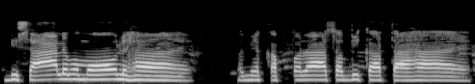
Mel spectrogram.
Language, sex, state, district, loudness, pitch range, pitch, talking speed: Hindi, female, Bihar, Sitamarhi, -13 LUFS, 195-225 Hz, 205 Hz, 115 wpm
